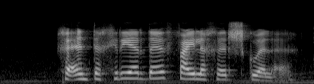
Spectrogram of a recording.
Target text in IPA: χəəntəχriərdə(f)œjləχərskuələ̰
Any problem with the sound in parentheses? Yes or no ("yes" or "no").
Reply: no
